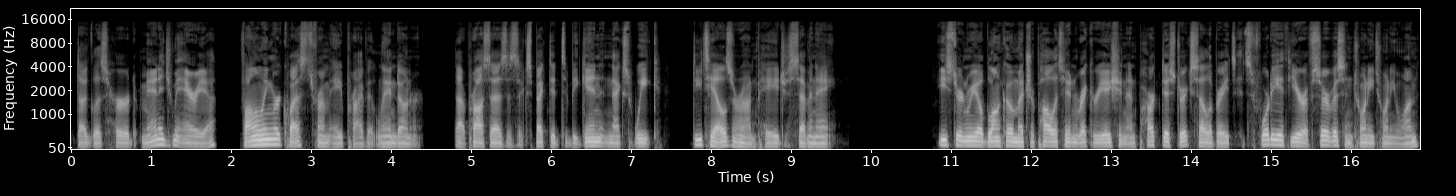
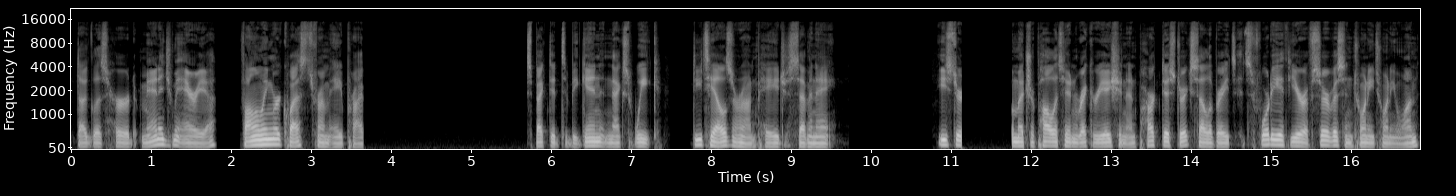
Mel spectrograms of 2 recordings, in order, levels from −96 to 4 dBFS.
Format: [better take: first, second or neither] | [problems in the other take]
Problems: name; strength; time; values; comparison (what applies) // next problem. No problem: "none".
first | audio cutting out; at 3.5 s for 2 s and at 11 s for 0.5 s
